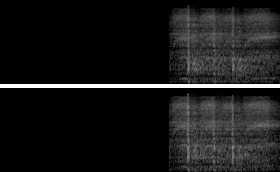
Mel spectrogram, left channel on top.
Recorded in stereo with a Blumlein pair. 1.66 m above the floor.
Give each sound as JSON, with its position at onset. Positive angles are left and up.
{"t": 1.7, "sound": "a drill", "azimuth_deg": -70, "distance_m": 3.5}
